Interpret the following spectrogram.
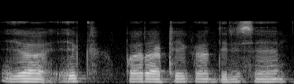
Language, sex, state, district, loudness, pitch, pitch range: Hindi, male, Jharkhand, Ranchi, -18 LUFS, 125 Hz, 120-130 Hz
